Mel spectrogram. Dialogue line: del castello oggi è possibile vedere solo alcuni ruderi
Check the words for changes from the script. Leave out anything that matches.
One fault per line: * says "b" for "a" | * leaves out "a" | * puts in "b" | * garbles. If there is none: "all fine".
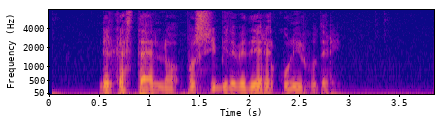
* leaves out "oggi"
* leaves out "solo"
